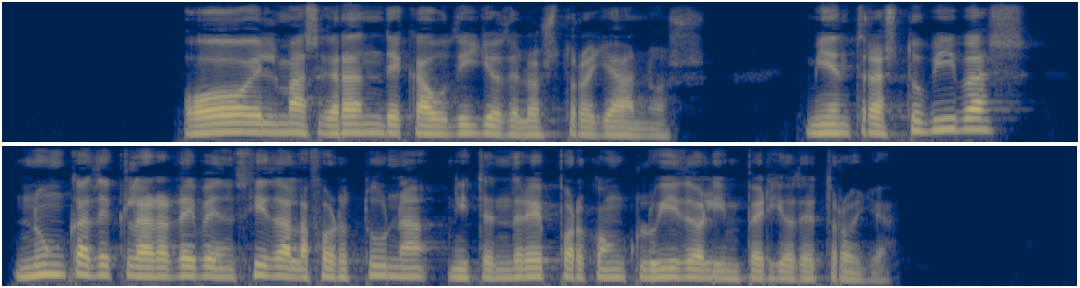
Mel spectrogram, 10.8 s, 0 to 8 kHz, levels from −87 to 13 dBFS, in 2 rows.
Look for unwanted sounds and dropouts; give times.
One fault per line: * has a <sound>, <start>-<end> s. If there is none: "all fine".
all fine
